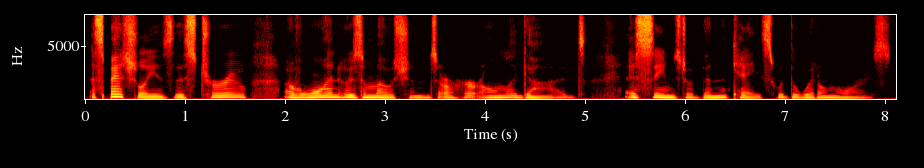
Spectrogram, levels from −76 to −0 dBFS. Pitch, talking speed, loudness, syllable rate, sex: 165 Hz, 170 wpm, -23 LUFS, 4.9 syllables/s, female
